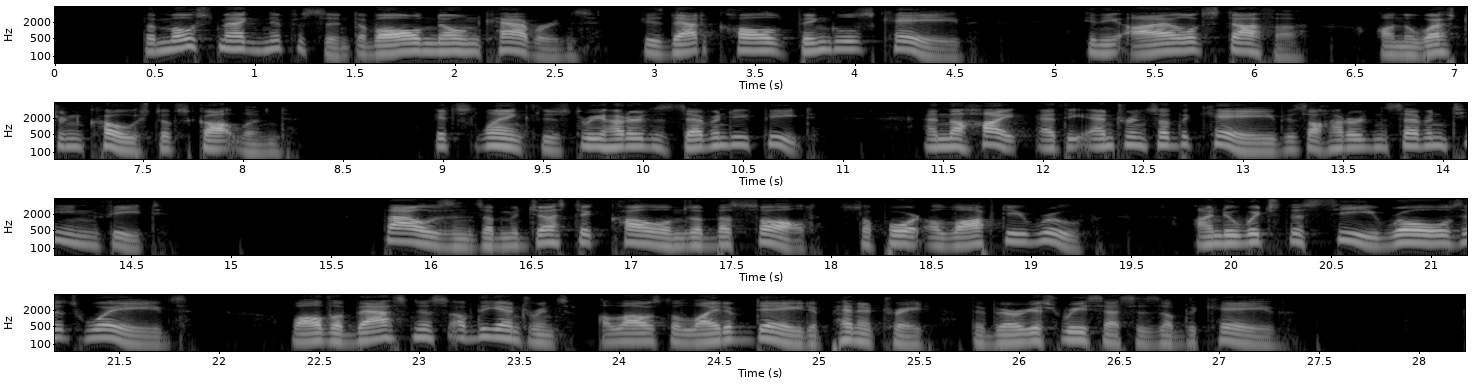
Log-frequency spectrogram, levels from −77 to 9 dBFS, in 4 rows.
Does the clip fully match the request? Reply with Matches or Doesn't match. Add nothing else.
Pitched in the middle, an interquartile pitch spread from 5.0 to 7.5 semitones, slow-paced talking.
Doesn't match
